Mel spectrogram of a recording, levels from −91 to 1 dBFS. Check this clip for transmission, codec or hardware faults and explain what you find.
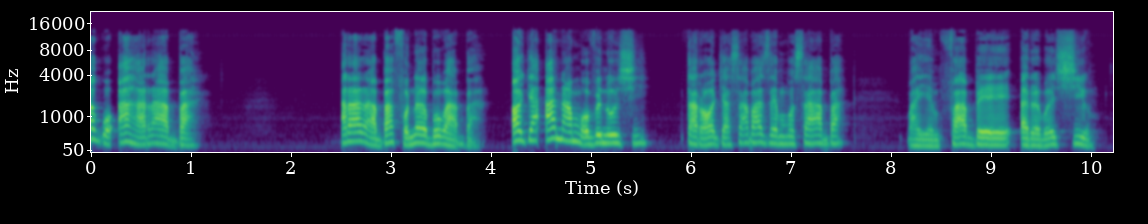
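I find no faults to report in this clip.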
